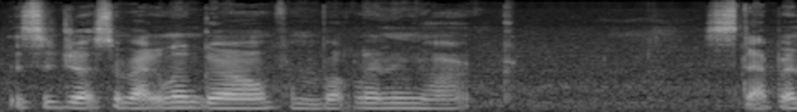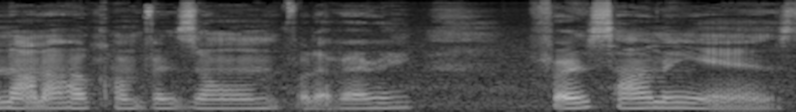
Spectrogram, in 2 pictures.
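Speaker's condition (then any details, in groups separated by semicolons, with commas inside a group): Cerebral palsy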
